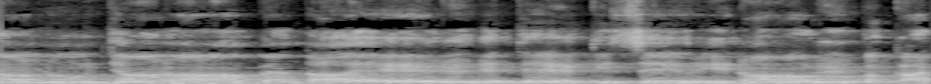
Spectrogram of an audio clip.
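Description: A man's voice chanting Punjabi verses of mourning over a microphone in long held, drawn-out notes that glide from pitch to pitch.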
